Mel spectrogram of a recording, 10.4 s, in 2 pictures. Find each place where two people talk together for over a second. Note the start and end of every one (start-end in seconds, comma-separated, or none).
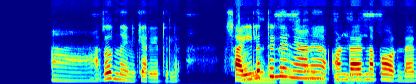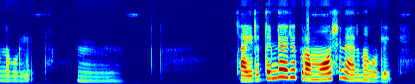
3.0-4.7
